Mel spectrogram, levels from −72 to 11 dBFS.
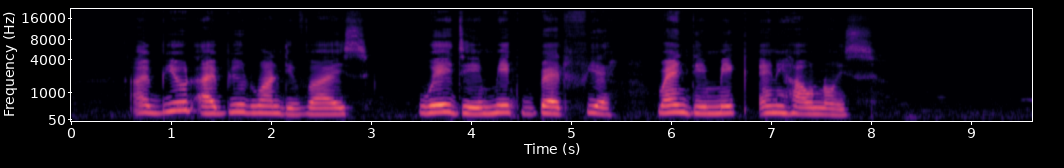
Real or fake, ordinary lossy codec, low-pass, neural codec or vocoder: real; none; none; none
